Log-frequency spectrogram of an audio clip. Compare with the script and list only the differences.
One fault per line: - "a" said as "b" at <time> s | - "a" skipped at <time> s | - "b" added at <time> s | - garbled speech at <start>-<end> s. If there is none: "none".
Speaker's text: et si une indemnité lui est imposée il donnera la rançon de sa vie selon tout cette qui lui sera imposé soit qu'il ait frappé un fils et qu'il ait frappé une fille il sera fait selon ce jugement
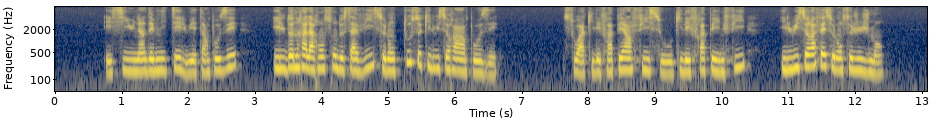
- "cette" said as "ce" at 5.3 s
- "et" said as "ou" at 9.1 s
- "lui" added at 11.0 s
